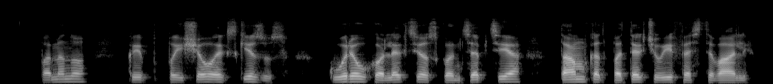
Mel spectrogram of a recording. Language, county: Lithuanian, Kaunas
